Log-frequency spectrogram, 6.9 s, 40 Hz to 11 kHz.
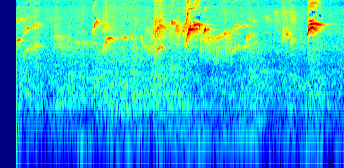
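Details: Young Portuguese Harlequin canary, 30 days old, giving soft warbled subsong: quiet high chirps and twittering notes with a few louder sharp whistled phrases near the end, over faint background hiss.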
